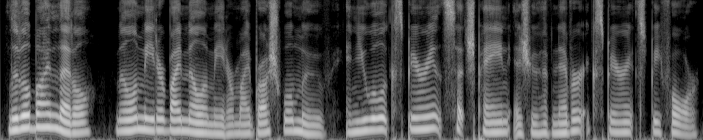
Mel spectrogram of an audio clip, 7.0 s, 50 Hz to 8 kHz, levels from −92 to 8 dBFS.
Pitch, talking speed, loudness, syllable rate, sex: 175 Hz, 190 wpm, -19 LUFS, 6.0 syllables/s, female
